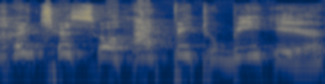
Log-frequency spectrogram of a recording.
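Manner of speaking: psychopathic, manic giggle running through the words. Character looks at another character and speaks, giggling like a psychopath. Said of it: "Sven is just like giggling like a psychopath".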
